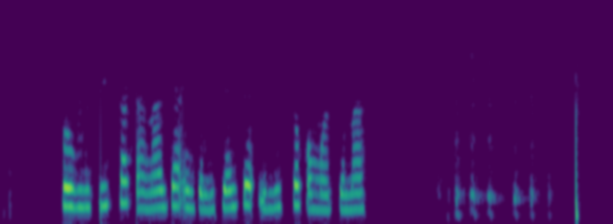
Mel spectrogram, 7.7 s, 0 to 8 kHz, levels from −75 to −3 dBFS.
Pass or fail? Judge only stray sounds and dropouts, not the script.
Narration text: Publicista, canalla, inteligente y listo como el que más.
fail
